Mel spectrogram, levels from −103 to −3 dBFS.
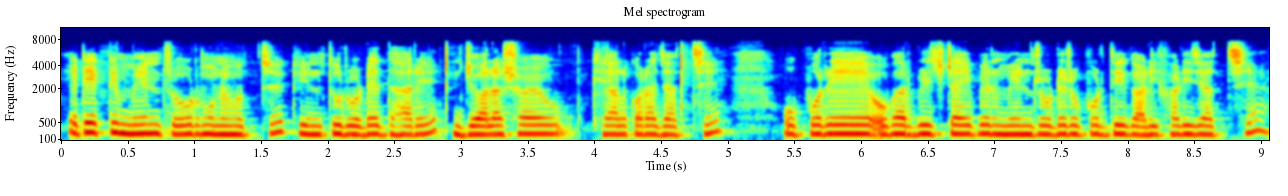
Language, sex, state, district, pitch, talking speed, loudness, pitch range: Bengali, male, West Bengal, Jalpaiguri, 210 Hz, 185 wpm, -18 LUFS, 205-220 Hz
